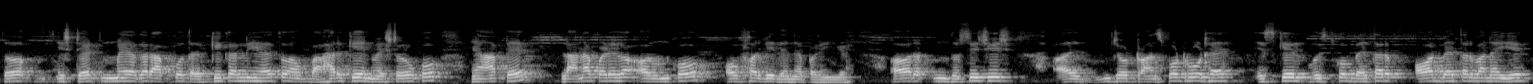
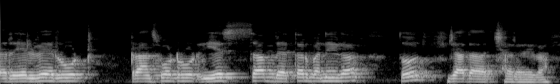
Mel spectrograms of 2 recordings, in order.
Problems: background sounds at intervals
